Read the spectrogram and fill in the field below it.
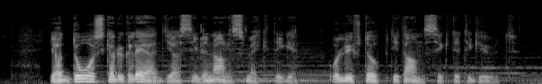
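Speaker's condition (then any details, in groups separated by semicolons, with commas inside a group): No condition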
